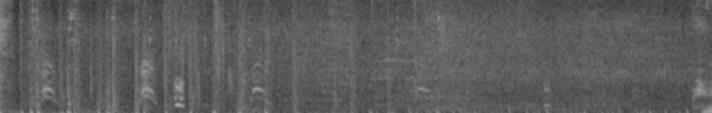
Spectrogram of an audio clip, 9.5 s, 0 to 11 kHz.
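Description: A horse in Red Dead Redemption 2 clip-clops along with quick hoofbeats and several high whinnies, near and lively at first, then fading into softer steps.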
